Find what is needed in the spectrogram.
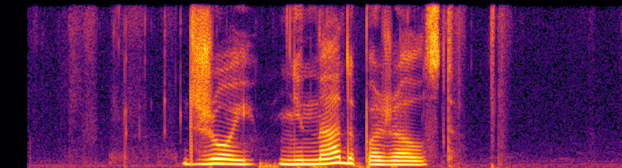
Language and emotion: Russian, neutral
